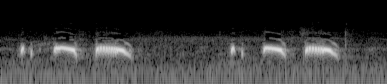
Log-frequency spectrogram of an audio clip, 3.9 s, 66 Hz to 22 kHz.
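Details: Cooing spotted dove in the 'son, 1 cốt lỡ' style meant to draw wild doves: two identical phrases, a tiny double tap then two rounded, falling coos, separated by about a second of silence.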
